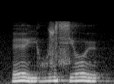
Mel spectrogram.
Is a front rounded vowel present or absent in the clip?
present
